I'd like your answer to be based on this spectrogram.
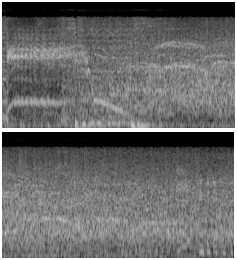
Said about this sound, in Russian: Спасибо. Спасибо, мои дорогие. Спасибо за вашу щедрость, за ваши аплодисменты. За то, что вы цените своих актеров.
